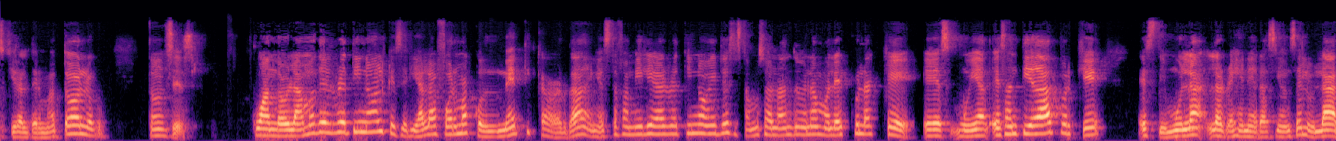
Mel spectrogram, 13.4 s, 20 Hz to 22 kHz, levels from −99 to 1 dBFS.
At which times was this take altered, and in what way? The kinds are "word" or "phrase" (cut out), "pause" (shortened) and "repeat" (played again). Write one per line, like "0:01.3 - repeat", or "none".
none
